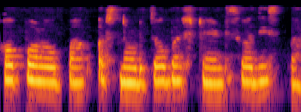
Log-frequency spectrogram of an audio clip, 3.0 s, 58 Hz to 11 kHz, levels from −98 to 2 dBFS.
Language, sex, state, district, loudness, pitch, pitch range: Konkani, female, Goa, North and South Goa, -18 LUFS, 245 Hz, 235-260 Hz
